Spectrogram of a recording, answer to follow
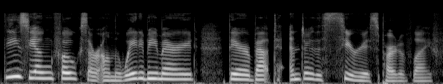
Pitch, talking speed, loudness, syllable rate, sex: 230 Hz, 270 wpm, -17 LUFS, 6.8 syllables/s, female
